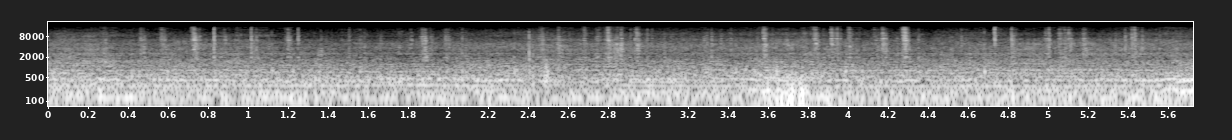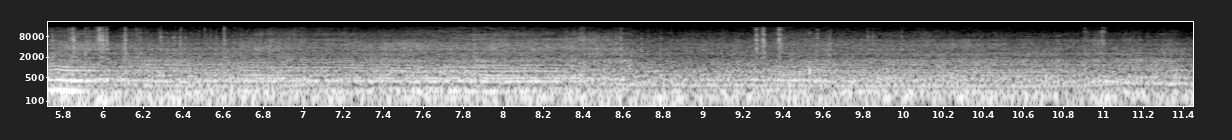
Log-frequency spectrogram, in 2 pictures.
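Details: Many honey bees flying in and out of their hive, carrying pollen and likely nectar on a mild 23 October day near fields; a continuous low, thick buzzing with shifting pitches and one short thump.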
